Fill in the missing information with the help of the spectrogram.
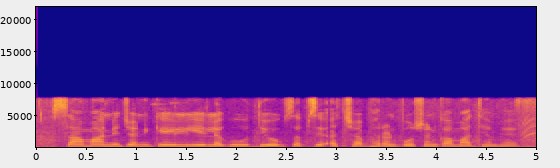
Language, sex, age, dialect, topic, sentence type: Hindi, female, 46-50, Kanauji Braj Bhasha, banking, statement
